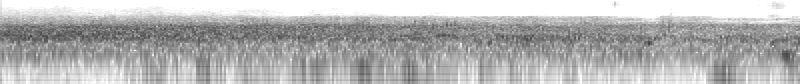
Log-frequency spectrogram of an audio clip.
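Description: A large audience applauding steadily, easing off slightly toward the end.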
